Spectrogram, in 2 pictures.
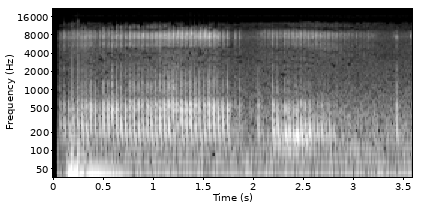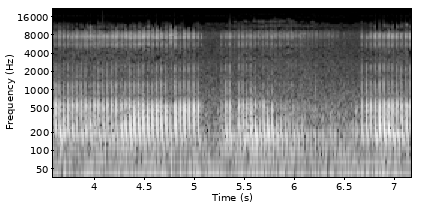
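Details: Domestic cat named Panda, a pet, snoring while sleeping with its eyes open: a low, rapid, rattling vibration in long bursts broken by short pauses, each burst steady and buzzy.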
